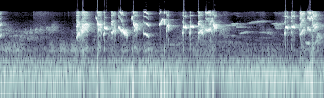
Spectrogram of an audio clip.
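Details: Kacer magpie-robin singing as a training tutor for other birds: loud bursts of scratchy chattering and sharp notes for about three seconds, a soft whistled lull, then a brief final burst.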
